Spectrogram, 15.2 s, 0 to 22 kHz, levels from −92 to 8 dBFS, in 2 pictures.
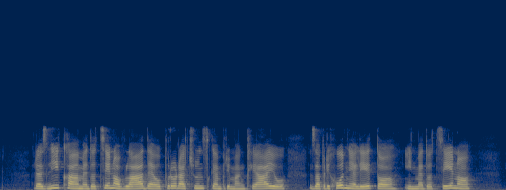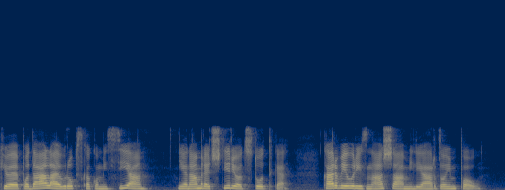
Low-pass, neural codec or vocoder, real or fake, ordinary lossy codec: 7.2 kHz; none; real; none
